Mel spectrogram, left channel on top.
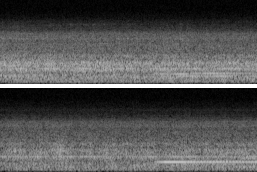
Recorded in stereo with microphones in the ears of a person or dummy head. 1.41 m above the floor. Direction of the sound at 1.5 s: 70° left (ahead or behind).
